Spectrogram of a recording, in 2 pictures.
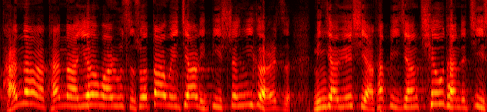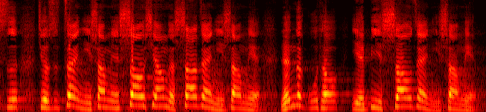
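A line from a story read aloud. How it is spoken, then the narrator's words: Man of God crying out. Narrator (Chinese): 神人奉耶和华的命向坛呼叫说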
